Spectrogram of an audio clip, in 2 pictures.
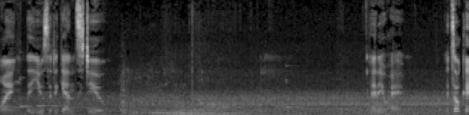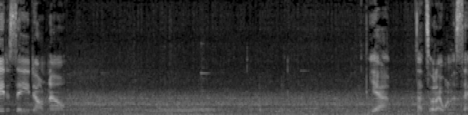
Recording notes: Hopefully the road noise isn't too distracting.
